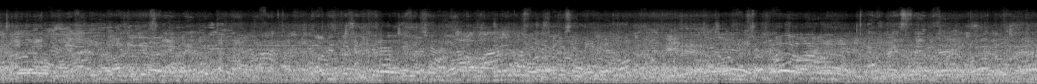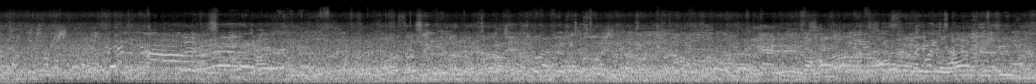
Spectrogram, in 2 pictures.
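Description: A large outdoor crowd of men and women chatters and calls out all around.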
